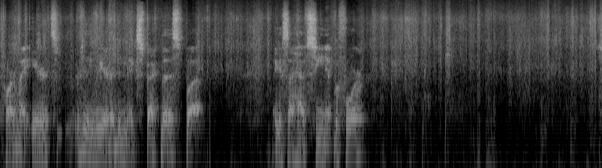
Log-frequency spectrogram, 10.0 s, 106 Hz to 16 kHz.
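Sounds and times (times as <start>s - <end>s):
tissue rubbing in ear: 0.0s - 10.0s.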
